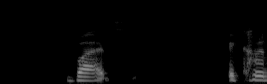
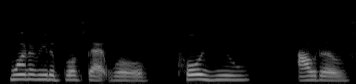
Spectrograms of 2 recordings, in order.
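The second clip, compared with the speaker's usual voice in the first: ordinary talk, nothing marked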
